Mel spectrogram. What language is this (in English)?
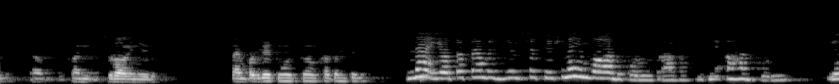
Urdu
